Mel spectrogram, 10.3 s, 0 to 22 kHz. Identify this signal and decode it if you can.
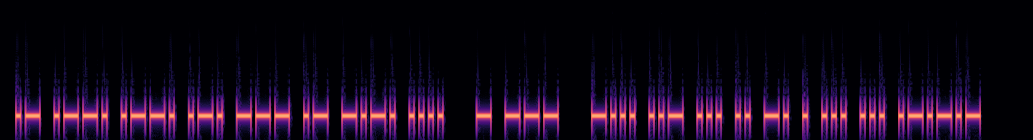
Morse code, heard as a keyed tone, about 25 wpm, 700 Hz. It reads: APPROACH TO BUSINESS.
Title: Sentences from Top 1000 Words - Review Part 6 - 25wpm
